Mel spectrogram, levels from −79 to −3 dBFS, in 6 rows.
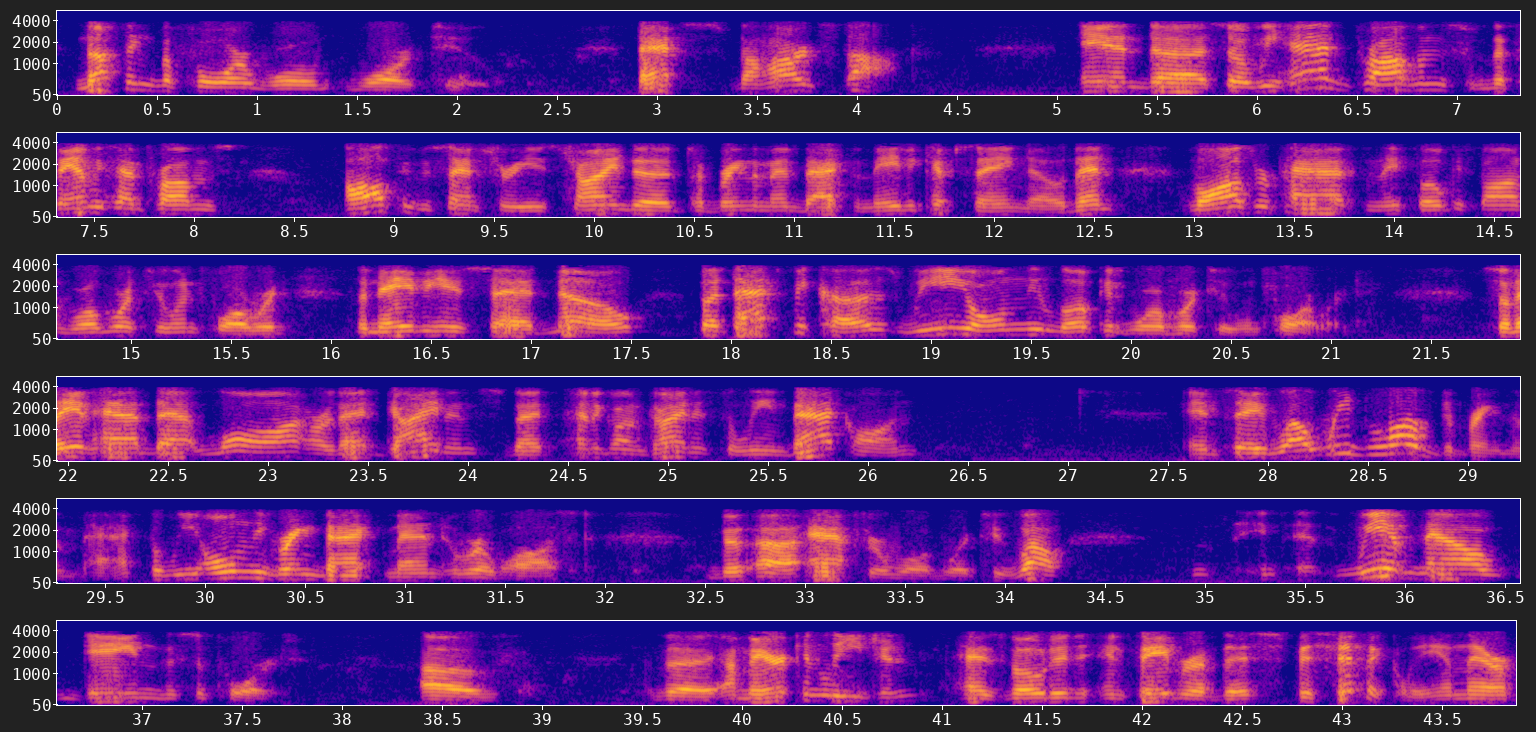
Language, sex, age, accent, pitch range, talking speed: English, male, 50-69, American, 120-155 Hz, 170 wpm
